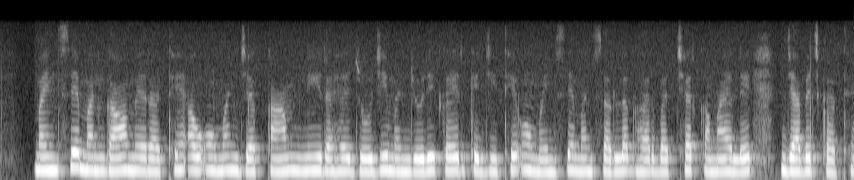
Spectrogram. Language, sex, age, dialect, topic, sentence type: Chhattisgarhi, female, 18-24, Northern/Bhandar, agriculture, statement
